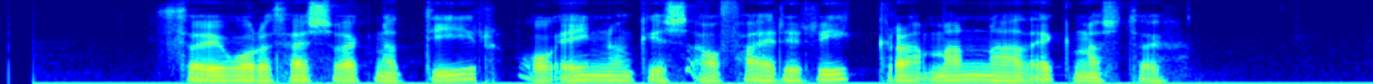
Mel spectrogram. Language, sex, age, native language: Icelandic, male, 50-59, Icelandic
